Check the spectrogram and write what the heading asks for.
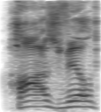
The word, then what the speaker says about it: Hawesville: This is InfoWarrior in Hawesville, Kentucky. I'm pronouncing that right, H-A-W-E-S-Villes, Kentucky.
